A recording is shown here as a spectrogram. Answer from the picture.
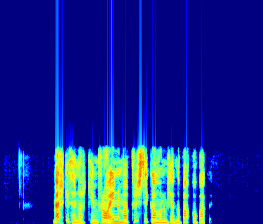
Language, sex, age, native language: Icelandic, female, 20-29, Icelandic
